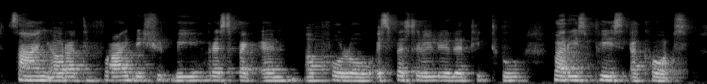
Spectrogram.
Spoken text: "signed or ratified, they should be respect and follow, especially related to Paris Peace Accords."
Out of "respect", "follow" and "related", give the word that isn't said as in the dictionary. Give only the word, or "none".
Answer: related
